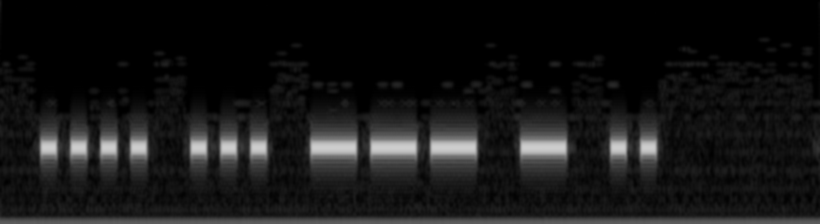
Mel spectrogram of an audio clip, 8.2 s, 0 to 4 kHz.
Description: Morse code, heard as a keyed tone, about 8 wpm, 800 Hz. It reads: HSOTI
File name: telegrafia / i2tfj / Lez1 35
